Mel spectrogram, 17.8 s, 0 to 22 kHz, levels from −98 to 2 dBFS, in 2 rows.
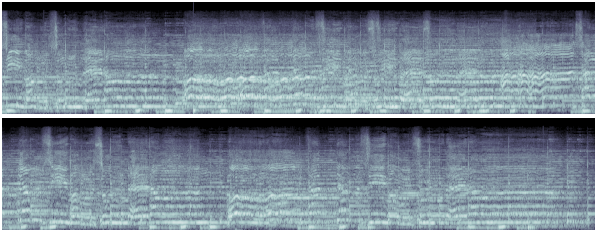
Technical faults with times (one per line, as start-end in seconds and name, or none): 2.88-8.02 doubled audio track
